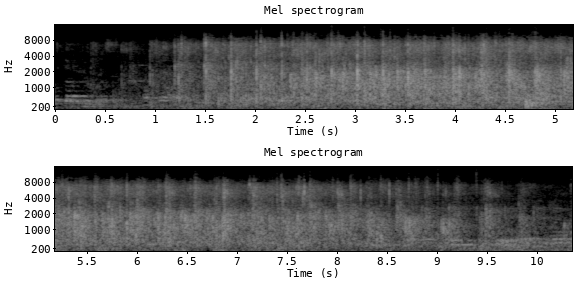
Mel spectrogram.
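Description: A congregation of men and women murmurs and chatters in a large echoing hall.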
